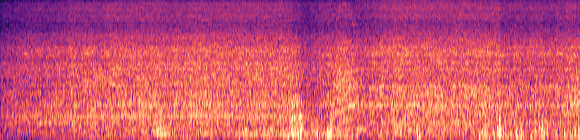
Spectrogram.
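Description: CNC turning center running: a steady machine hiss and hum with a few faint clicks, as the turret brings the punch used as a firing pin in toward a blank's primer.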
